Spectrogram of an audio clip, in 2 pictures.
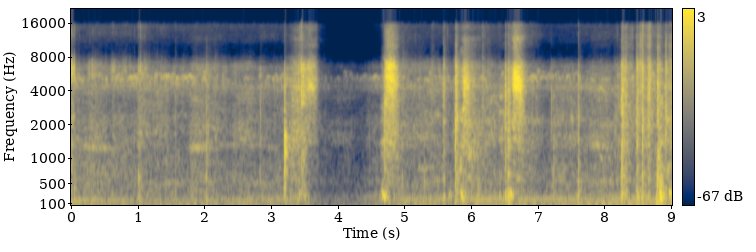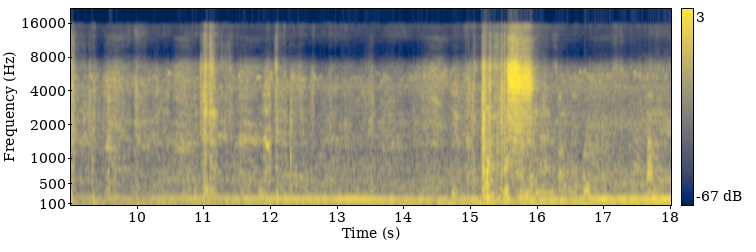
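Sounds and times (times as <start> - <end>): punches and kicks slapping: 4.7 - 9.9, 14.8 - 16.2.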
